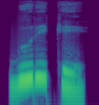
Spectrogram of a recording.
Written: ಗುರಿಕೆ

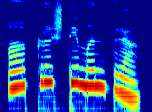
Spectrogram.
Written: ಆಕೃಷ್ಟಿಮಂತ್ರ

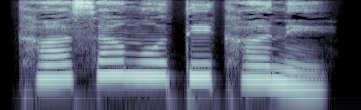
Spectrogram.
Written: ಖಾಸಾಮೋತೀಖಾನೆ

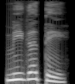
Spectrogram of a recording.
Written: ಮುಗ್ಧ

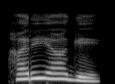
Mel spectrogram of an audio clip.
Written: ಹಿರಿಯಕ್ಕ

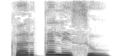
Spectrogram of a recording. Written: ಕರ್ತಲಿಸು

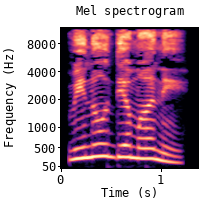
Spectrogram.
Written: ವಿನೋದ್ಯಮಾನೆ

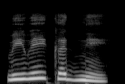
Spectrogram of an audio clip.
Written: ವಿವೇಕಜ್ಞೆ

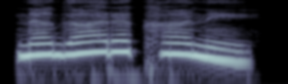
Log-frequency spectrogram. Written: ನಗಾರ್ಖಾನೆ

